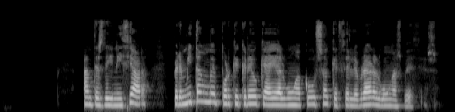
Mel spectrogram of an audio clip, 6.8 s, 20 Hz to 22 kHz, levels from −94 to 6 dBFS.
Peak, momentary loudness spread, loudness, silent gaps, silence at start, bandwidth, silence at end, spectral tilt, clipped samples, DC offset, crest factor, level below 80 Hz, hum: -10 dBFS; 10 LU; -26 LUFS; 2.57-2.61 s; 1.25 s; 11.5 kHz; 0.4 s; -6 dB/octave; under 0.1%; under 0.1%; 18 dB; -78 dBFS; none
